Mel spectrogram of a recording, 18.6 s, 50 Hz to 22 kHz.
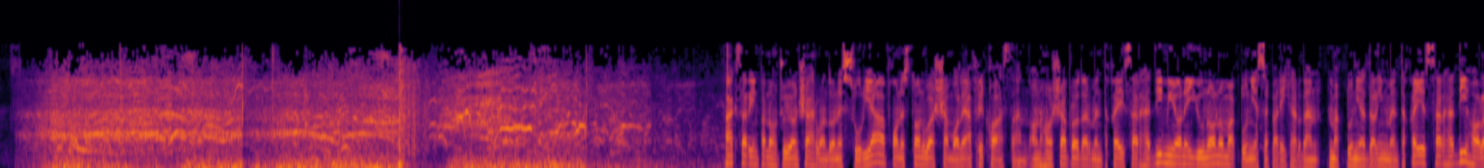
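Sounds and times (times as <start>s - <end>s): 
dense crowd roaring and shouting: 0.0s - 9.1s
speech: 0.1s - 0.6s, 9.1s - 18.5s
tear gas launches: 4.9s - 5.6s
gunfire bangs: 5.0s - 5.6s.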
